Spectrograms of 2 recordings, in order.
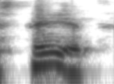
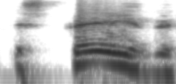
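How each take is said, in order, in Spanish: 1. La terminación agrega una sílaba extra. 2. La terminación es un simple sonido d. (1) "como esto" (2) "la pronunciación final del ed sería stayed"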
